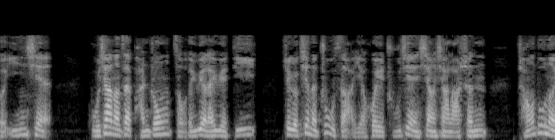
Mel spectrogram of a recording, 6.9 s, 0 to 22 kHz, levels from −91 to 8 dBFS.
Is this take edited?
yes; 1 cut; at 3.7 s

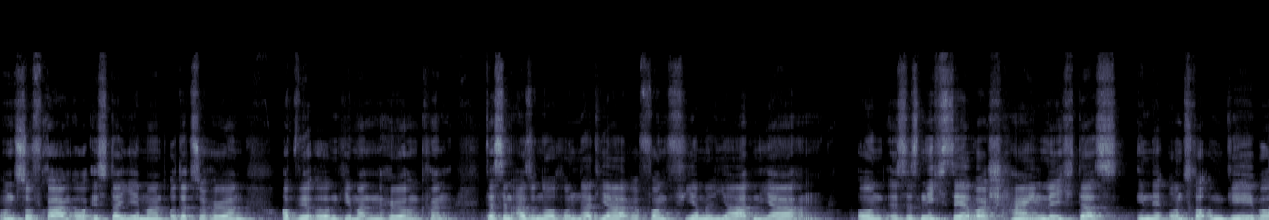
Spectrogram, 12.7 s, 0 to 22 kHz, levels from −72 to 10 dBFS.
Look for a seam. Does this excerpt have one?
yes; 1 cut; at 8.3 s

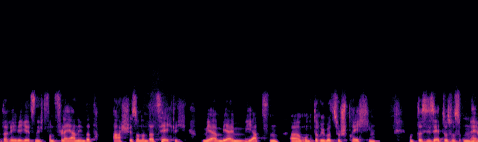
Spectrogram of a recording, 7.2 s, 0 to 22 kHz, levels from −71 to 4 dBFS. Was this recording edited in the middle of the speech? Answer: yes; 1 cut; at 4.3 s

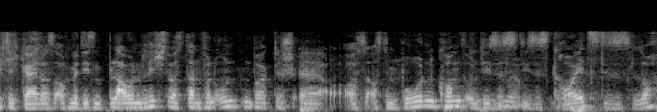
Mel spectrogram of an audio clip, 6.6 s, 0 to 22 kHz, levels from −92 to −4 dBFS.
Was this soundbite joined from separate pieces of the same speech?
no; 0 cuts

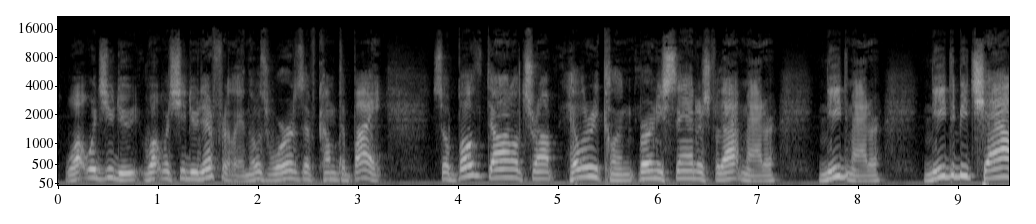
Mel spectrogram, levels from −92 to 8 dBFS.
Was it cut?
yes; 3 cuts; at 2.8 s, 5.8 s, 7.9 s

